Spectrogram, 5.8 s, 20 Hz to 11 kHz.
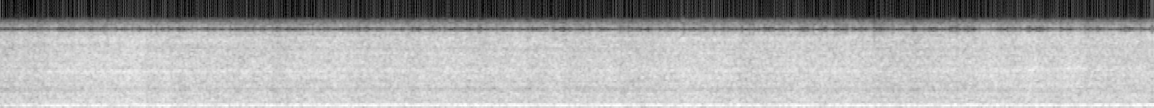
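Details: Riello RS38 medium-power forced-air gas burner during its start sequence after a restart: steady, even fan roar with a firm mid-pitched rush and no flutter or rattle, the normal pre-purge before ignition.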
